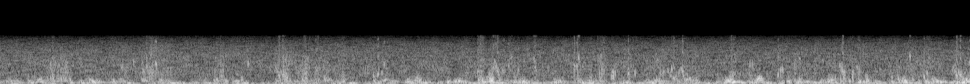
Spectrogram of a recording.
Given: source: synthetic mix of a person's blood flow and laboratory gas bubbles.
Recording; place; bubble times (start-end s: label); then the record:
Doppler ultrasound of blood flow; precordium
0.31-0.83 s: bubbles
1.09-1.66 s: bubbles
2.06-2.52 s: bubbles
2.67-3.10 s: bubbles
3.13-3.48 s: bubbles
3.62-3.93 s: bubbles
4.75-5.20 s: bubbles
5.31-5.41 s: bubbles
5.68-6.21 s: bubbles
6.24-6.39 s: bubbles
6.54-7.01 s: bubbles
7.27-7.58 s: bubbles
7.74-8.04 s: bubbles
8.26-8.75 s: bubbles
8.88-9.31 s: bubbles
9.48-9.71 s: bubbles
From the record:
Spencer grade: 3 (all of the cardiac periods contain showers or single bubble signals, but not dominating or overriding the cardiac motion signals); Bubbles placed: anywhere in the cardiac cycle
